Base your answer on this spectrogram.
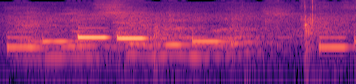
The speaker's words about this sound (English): Is this your phone? Yeah. I think, is it your phone making the noises?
